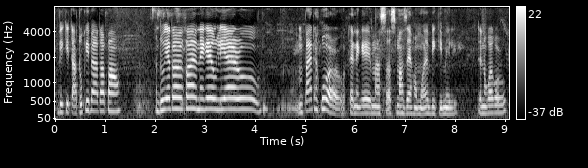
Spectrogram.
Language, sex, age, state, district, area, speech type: Assamese, female, 45-60, Assam, Sivasagar, rural, spontaneous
